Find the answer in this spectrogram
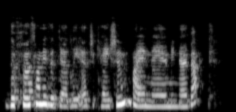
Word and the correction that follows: Novik: Novik. I always mispronounce her name.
